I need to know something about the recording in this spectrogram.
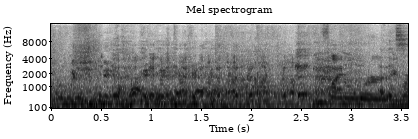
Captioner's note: laughter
